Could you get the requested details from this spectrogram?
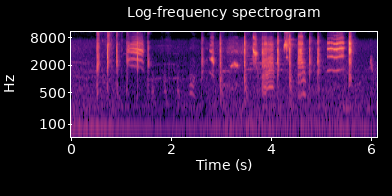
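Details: Black-winged myna in vigorous song: a quick jumble of sharp clicks, harsh squawks and short whistled notes with stacked overtones, loud bursts mixed with brief pauses.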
